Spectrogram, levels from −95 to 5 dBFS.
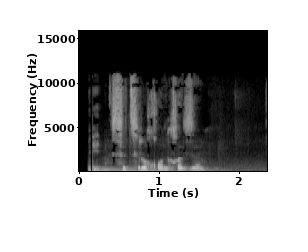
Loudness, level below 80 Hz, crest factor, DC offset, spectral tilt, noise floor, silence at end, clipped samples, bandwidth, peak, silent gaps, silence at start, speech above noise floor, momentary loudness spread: -27 LUFS; -72 dBFS; 18 dB; under 0.1%; -2 dB/octave; -59 dBFS; 0.75 s; under 0.1%; 11.5 kHz; -10 dBFS; none; 0.1 s; 32 dB; 10 LU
